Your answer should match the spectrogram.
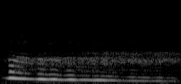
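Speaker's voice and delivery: long slow sigh; relaxed sigh. Shown as a demonstration. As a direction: let out a slow breath. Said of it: "Sigh a little bit".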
